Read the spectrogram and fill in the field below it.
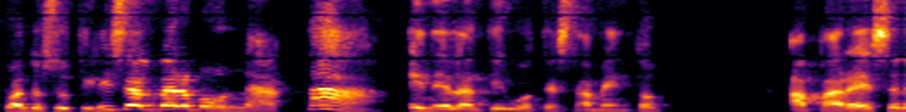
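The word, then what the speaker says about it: נטע: Y la palabra hebrea que se traduce por plantar es natá, así como usted lo escucha pronunciar, N-A-T-A, natá es la palabra.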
